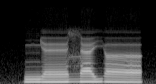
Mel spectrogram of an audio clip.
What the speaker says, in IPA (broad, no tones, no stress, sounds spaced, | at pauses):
ɲ ɛ ɮ æ j ɐ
